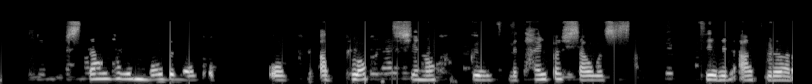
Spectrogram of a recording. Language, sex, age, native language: Icelandic, other, 18-19, Icelandic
